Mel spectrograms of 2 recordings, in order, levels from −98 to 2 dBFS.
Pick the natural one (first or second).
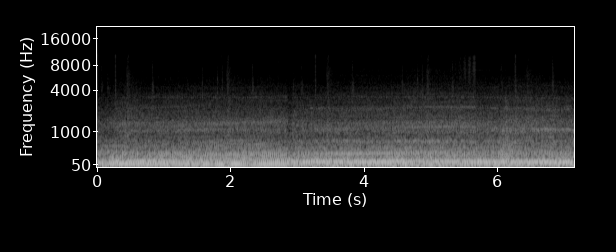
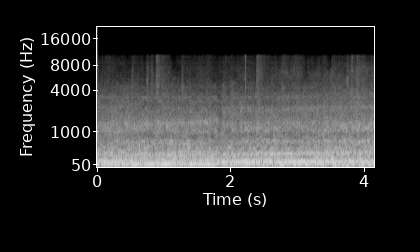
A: first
